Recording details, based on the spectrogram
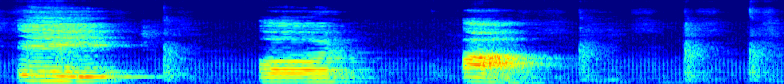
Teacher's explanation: तो सबसे पहले दोस्तों इसकी बात करता हूं, स्वर कौन कौन से हैं जो कंठ से बोले जाते हैं। तो स्वर है ए और आ, जो कंठ से बोले जाते हैं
